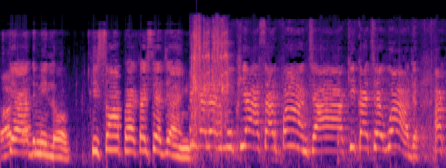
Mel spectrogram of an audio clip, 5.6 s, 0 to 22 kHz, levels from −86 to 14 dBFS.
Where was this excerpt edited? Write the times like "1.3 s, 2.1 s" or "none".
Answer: 2.4 s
